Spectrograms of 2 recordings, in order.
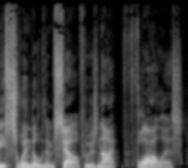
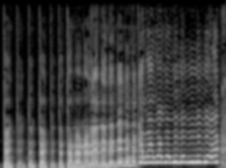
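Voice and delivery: rising sung guitar notes, last one held high; vocal guitar solo; 12 semitones higher than usual. Retold or imitated. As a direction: sing the solo climbing up high. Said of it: "it's just the dun".

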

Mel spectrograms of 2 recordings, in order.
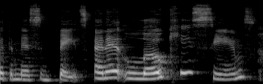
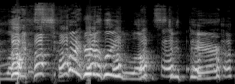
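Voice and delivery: loud laugh through the words; real laughter while admitting it; 7 semitones higher, 9 dB louder than usual. Real, not acted. Laughing at own messy recap.

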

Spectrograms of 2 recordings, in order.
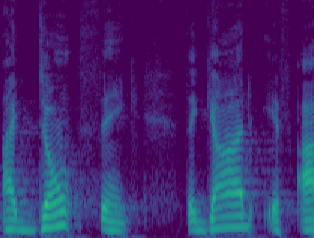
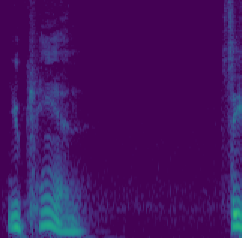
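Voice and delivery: ordinary talk

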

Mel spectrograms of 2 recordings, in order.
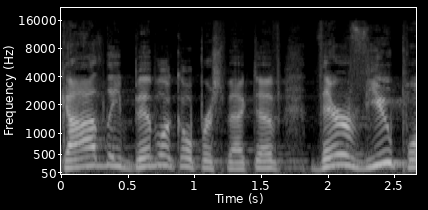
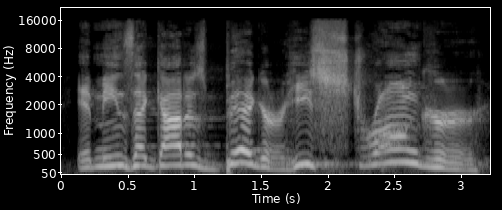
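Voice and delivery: emphatic proclamation; 5 semitones higher, 7 dB louder, slower than usual. Real, not acted. Preacher proclaiming God's strength.

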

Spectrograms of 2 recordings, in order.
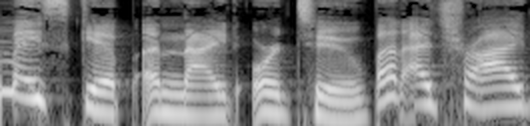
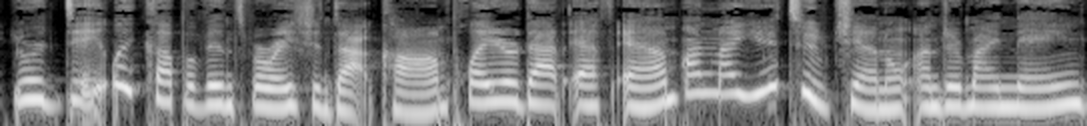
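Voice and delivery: ordinary talk, nothing marked

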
